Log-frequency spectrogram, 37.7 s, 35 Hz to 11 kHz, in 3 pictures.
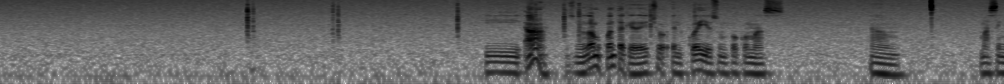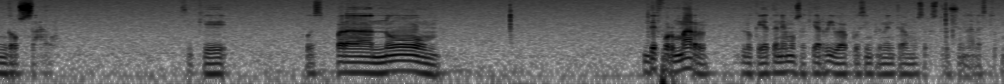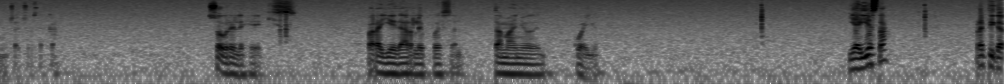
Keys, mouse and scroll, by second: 3.2 a, 4.2 KP_7, 6.3 shift+middle click, 7.5-8.1 shift+scroll up 4, 8.4 shift+middle click, 9.0-13.1 shift+middle drag, 16.3-18.2 middle drag, 18.7 right click, 19.7 shift+right click, 20.3 shift+right click, 24.5 e, 27.6 click, 28.7 KP_7, 30.2-33.6 drag, 34.0-34.7 scroll down 2, 35.0-36.2 shift+middle drag, 36.4 shift+scroll down 2, 37.0 shift+middle click.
